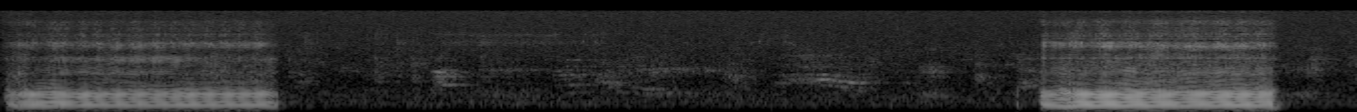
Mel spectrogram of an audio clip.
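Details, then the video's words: French Bulldog pet asleep indoors, snoring very loudly: two loud, buzzy, harmonic-rich snores, each about one and a half seconds long and roughly five seconds apart, with quiet breathing and faint room noise in between. "Snoring French bull dog"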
